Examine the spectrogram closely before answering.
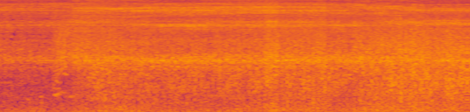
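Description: Compressed air hissing out through the open release valve of a lifeboat's air-cylinder line as the system is depressurised, its pressure dropping toward zero. The hiss grows louder about a second in and then holds steady.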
